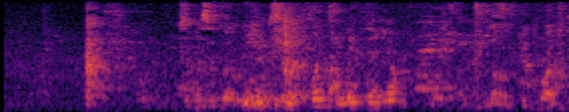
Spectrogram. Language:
French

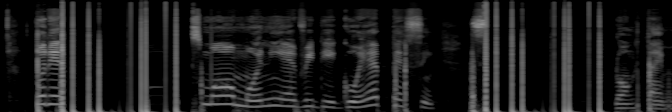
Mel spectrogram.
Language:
Nigerian Pidgin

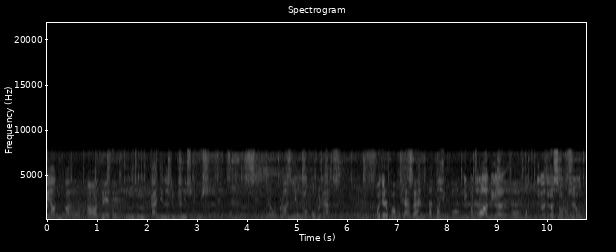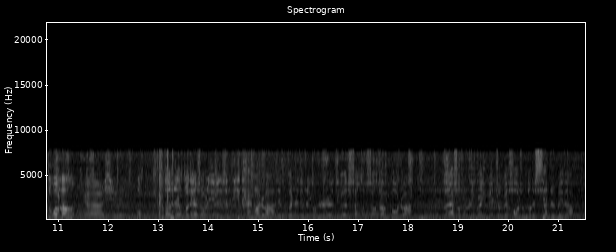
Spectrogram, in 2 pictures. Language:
Chinese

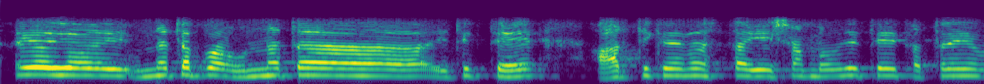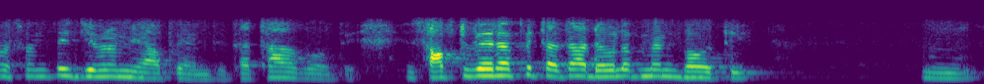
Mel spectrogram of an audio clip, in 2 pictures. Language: Sanskrit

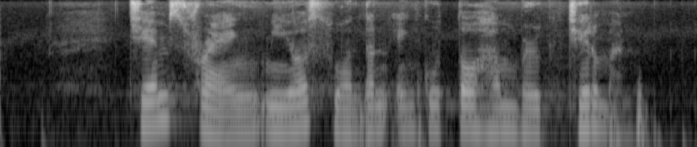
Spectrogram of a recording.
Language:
Javanese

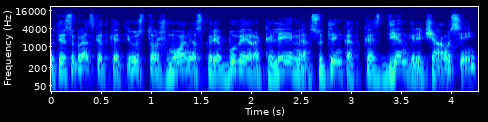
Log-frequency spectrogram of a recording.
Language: Lithuanian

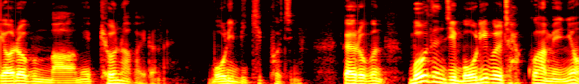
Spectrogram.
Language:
Korean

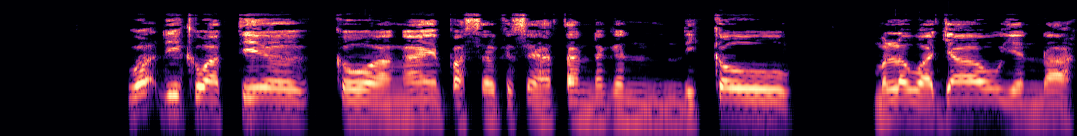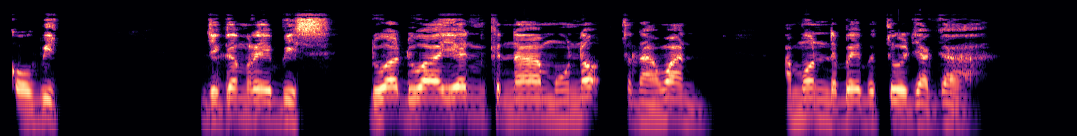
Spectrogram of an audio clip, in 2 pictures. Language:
Central Melanau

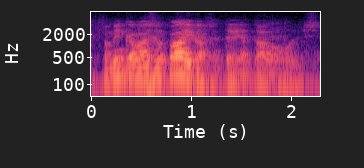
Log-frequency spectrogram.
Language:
Finnish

